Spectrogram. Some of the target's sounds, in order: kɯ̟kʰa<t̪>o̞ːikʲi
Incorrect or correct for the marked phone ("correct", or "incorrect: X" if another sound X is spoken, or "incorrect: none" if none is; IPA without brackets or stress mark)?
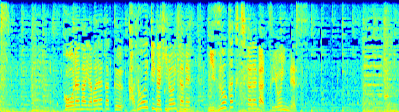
incorrect: d̪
